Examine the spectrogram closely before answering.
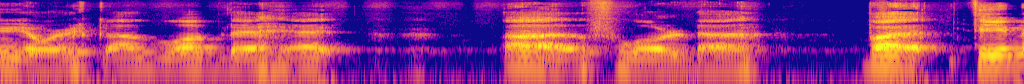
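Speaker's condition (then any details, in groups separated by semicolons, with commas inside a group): Multiple sclerosis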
